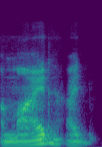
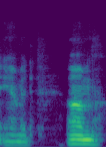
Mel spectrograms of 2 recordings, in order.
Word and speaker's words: amide: Interestingly, some people, some parts of the country, they call it an amide. I think either is fine. I don't know why I've softened the I a bit. Does look like it's spelled amide. But what I usually call it an amide. Whatever you would like to do, I'll understand both of them.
